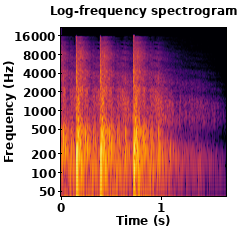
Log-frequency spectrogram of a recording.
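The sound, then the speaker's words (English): Gunfire in a tabletop role-playing scene: three sharp, loud shots in quick, slightly uneven succession, then a fading tail, with no voices. “You open fire.”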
